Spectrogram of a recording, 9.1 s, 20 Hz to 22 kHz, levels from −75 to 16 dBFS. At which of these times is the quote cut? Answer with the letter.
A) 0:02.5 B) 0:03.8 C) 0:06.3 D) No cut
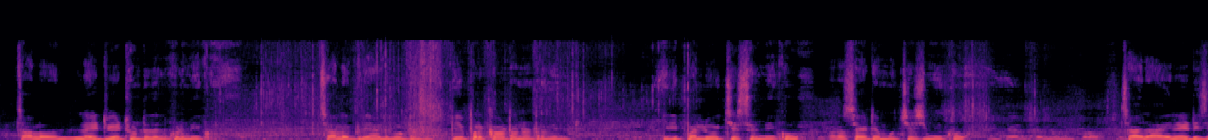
C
